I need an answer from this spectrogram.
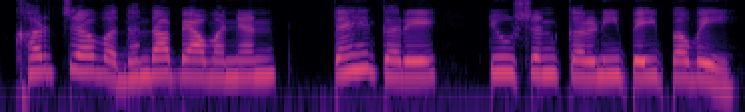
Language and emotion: Sindhi, neutral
